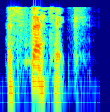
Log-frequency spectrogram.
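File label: "atheistic", English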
